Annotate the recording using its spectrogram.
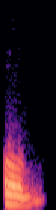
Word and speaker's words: Om: When you say Akaraha, Ukaraha, Makaraha, what I mean is A, U, M. And these three sounds constitute one single syllable. That is Om. Om is a syllable, single syllable consisting of three sounds.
